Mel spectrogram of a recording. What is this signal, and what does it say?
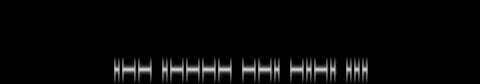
Morse code, heard as a keyed tone, about 30 wpm, 700 Hz. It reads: W1GCS
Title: K1USN SST QSO Practice - 30wpm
